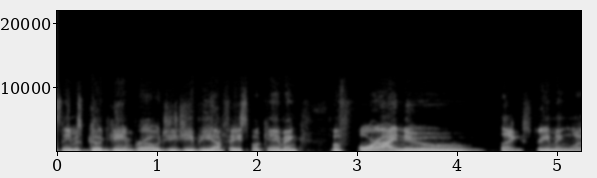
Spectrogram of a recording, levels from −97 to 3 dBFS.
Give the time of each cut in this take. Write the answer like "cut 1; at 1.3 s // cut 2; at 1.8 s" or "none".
cut 1; at 2.7 s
